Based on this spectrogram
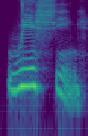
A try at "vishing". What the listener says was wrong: No, V. I'm going to make you do a V for Vishing. Vishing.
